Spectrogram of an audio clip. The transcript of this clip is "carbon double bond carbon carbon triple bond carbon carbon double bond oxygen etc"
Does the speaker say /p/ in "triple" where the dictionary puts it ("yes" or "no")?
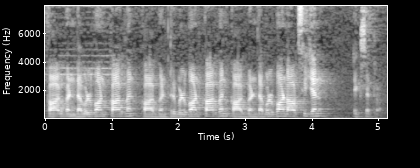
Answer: no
